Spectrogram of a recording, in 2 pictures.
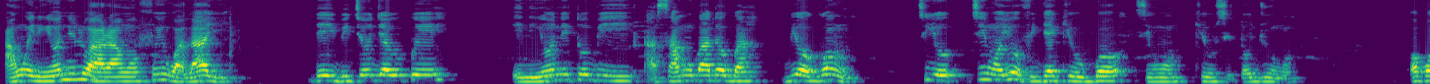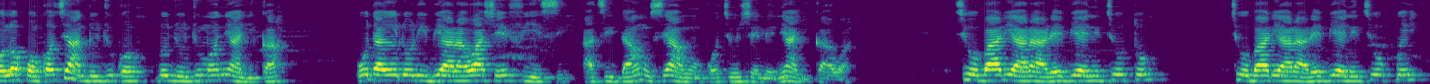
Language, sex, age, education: Yoruba, female, 15-29, tertiary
